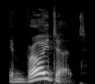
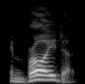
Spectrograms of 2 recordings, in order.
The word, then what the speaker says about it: embroidered: Similarly, second word, you see, embroidered. So here it has 3 syllables, and the second one, embroidered, this one is stressed.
